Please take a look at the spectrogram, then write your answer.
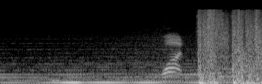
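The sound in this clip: A few loud, sharp gunshots crack in quick succession near the end of a fictional ambush scene, following a low steady hum and a brief warbling tone.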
